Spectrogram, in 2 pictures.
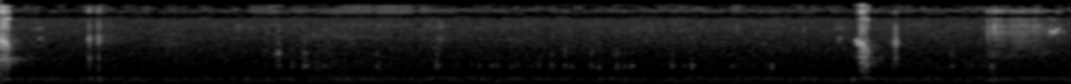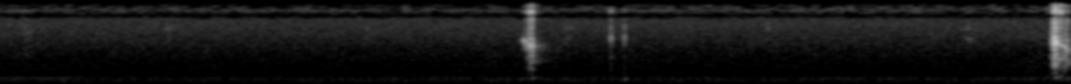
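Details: Hiccups.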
